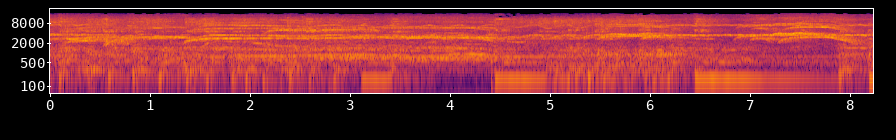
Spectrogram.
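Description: Live accompaniment music for a South Indian dance-drama: a steady low drone with a high, wavering melody line gliding above it, and drumming.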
